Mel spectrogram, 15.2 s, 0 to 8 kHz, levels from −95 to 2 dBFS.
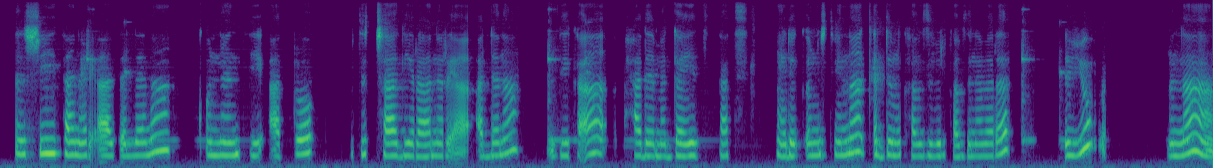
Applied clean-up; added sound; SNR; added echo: neural diffusion model UNIVERSE++.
